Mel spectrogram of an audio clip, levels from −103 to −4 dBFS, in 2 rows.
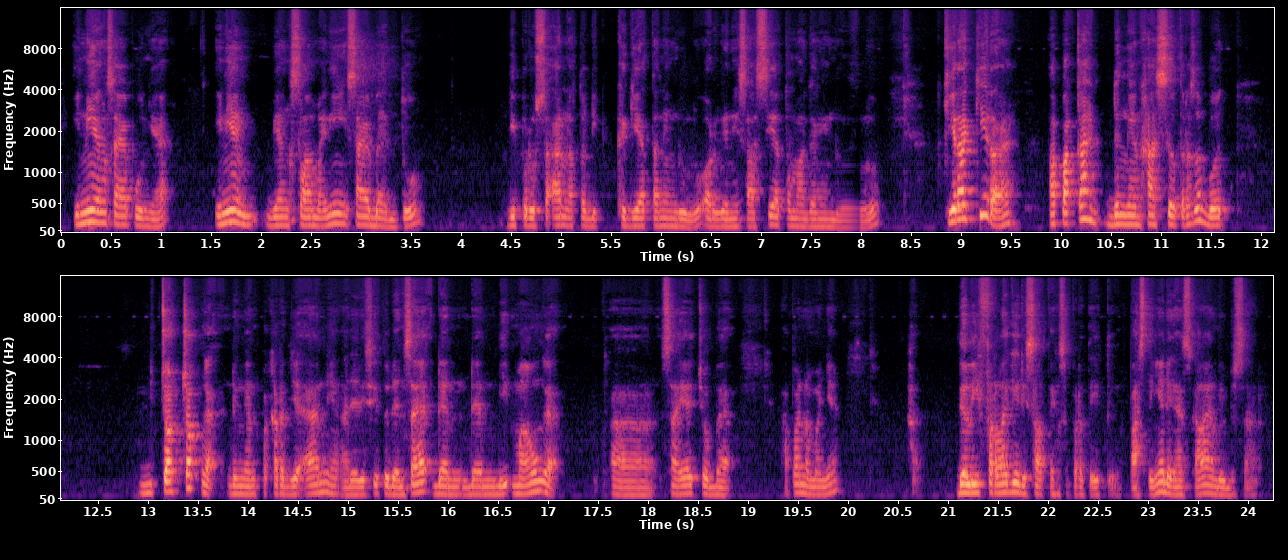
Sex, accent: male, native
